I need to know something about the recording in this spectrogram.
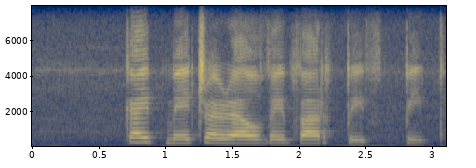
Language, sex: Afrikaans, female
